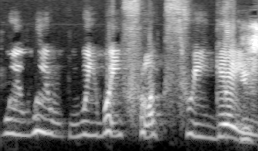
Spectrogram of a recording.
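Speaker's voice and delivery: stuttering, tripping over words. Arguing with others about waiting for games, stuttering. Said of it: "Why you stuttering?".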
